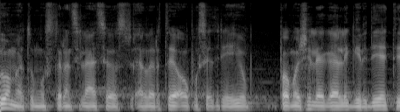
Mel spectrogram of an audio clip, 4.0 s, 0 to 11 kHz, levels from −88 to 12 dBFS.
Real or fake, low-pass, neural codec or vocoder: real; 9.9 kHz; none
